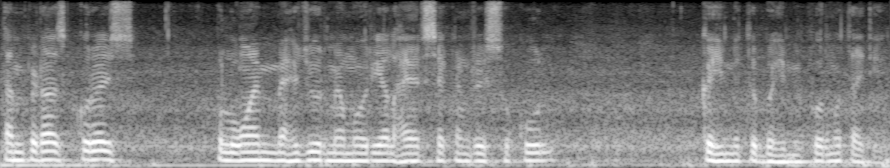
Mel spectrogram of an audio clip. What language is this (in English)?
Kashmiri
